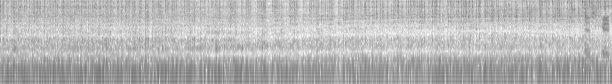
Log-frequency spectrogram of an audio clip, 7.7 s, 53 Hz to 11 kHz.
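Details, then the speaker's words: 2005 Dodge Ram SRT-10 Viper truck, 61k miles, new top end with performance cam, springs, ceramic-coated headers, K&N cold air intake, 6-speed manual: deep, lumpy, choppy idle, steady with no misses; normal idle. "Could be literally a daily driver. It runs that nice. It's pretty quiet inside."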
